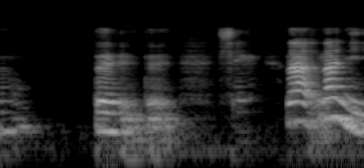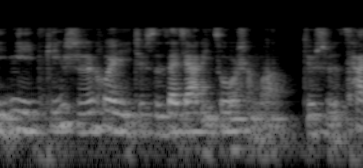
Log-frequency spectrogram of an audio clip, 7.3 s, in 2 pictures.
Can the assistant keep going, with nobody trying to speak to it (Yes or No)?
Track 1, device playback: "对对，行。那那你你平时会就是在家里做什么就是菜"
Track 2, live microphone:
Yes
